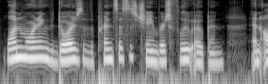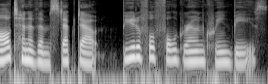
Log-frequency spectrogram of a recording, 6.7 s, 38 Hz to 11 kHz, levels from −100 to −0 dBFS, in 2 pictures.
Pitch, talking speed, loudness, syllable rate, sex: 185 Hz, 195 wpm, -18 LUFS, 5.2 syllables/s, female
